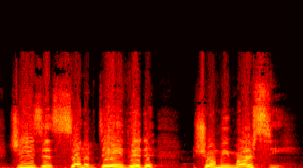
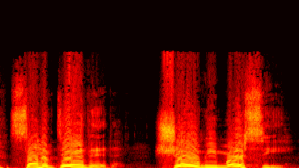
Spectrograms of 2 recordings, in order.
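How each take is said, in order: First: A raised, higher cry for mercy; narrated shout. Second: Much higher, slow pleading cry; shouting even louder. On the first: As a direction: call out to Jesus, pitch up. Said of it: "he began to shout". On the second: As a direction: stretch it out, begging louder. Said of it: "he shouted even louder". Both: A narrator's reading.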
